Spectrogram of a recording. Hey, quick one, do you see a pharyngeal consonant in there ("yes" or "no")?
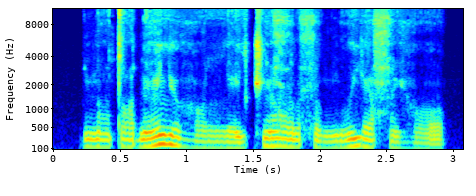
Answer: yes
